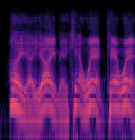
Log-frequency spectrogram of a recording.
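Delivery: slow, sarcastic, put-on woeful lament. Joking that helping only gets pitchforks: sarcastic mock complaining. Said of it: "pure sarcasm".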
